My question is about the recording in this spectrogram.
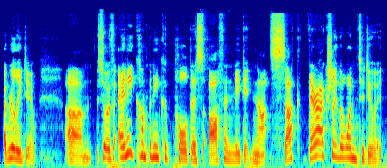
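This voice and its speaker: A woman co-hosting a casual podcast chat, upbeat and quick to agree as she thinks aloud. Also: medium pitch, lively intonation, no echo, clean studio sound. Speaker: podcast co-host.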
